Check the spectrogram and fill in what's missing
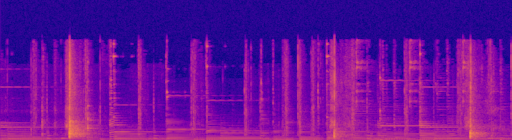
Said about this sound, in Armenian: և սկսում ենք մանր-մանր խորանարդիկների վերածել խնձորը։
